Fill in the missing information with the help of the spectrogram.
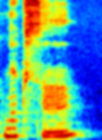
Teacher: Nöqsan sözü yenə də kar samitdən əvvəl gəlib. K olacaq.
